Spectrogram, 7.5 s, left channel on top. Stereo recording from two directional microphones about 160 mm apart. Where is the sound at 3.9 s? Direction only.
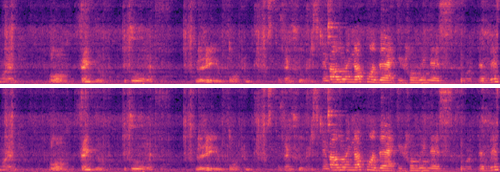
20° left (ahead or behind).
